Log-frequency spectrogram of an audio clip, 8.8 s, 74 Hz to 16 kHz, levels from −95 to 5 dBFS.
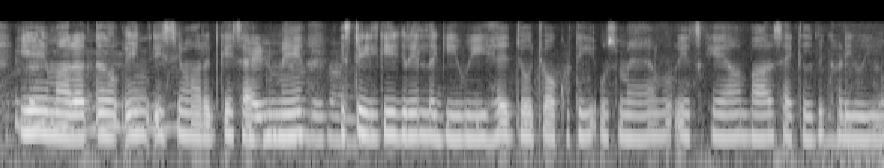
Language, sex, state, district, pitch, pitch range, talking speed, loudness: Hindi, female, Uttar Pradesh, Budaun, 210 Hz, 200-220 Hz, 175 wpm, -18 LUFS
